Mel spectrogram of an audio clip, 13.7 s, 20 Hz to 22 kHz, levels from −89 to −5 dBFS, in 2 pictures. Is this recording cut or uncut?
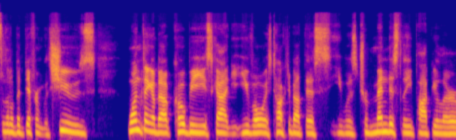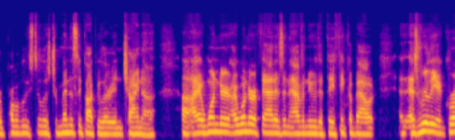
uncut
